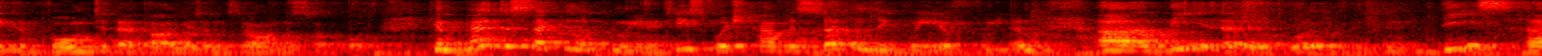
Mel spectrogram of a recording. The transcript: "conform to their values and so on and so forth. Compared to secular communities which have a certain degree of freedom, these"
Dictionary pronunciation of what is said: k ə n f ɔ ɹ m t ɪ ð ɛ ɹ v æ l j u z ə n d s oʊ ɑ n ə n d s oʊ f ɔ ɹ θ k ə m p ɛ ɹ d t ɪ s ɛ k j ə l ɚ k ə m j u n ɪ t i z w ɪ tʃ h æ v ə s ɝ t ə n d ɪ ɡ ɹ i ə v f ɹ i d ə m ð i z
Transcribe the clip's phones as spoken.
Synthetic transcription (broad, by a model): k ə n f ɔ ɹ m t ɪ ð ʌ ɹ v æ l j u z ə n s oʊ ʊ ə n s oʊ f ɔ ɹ s k ə m p ɛ ɹ d t ɪ s ɛ k j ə l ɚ k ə m j u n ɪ t i z w ɪ tʃ h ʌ v ə s ɝ t n d ɪ ɡ ɹ i ə v f ɹ i d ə m ð i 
